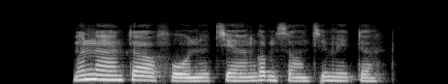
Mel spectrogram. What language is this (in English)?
Bamun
